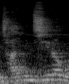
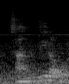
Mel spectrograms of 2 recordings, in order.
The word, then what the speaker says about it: 잔디: 우린 잔지라고 발음하지 않아요. 잔디라고 발음합니다.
